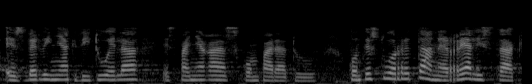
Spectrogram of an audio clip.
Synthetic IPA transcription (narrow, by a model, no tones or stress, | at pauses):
e̞zβe̞ɾð̞iɲakd̪it̪ue̞la | e̞spajɲaɣ̞asko̞mpaɾat̪u | ko̞nt̪e̞st̪uo̞re̞t̪anere̞alist̪ak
